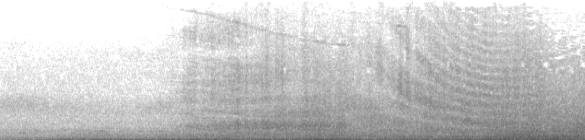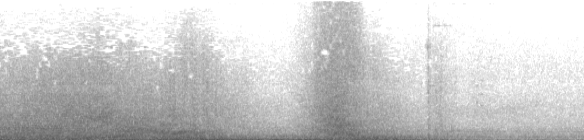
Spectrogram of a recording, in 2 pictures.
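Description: A magical burst of energy whooshes and swirls.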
